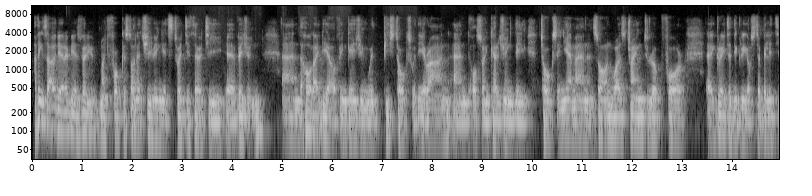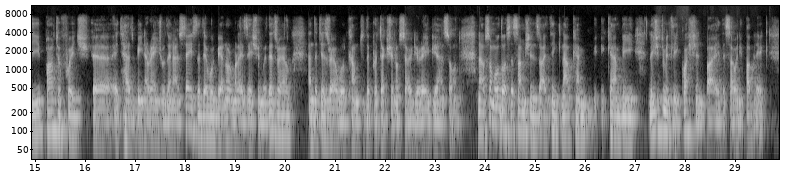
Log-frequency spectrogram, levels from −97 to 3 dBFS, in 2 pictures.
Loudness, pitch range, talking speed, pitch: -24 LUFS, 75-95 Hz, 195 wpm, 85 Hz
